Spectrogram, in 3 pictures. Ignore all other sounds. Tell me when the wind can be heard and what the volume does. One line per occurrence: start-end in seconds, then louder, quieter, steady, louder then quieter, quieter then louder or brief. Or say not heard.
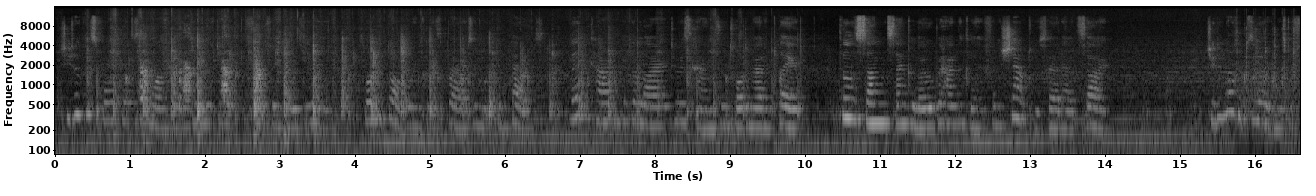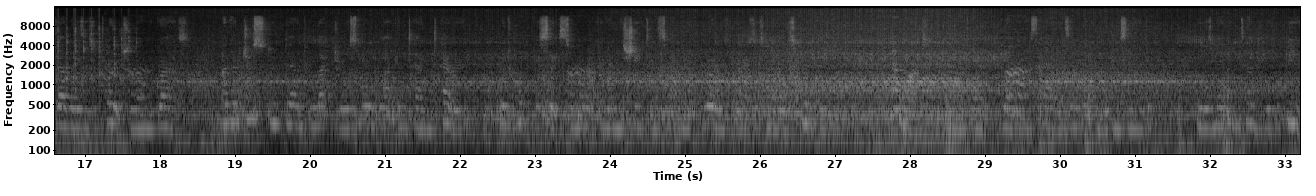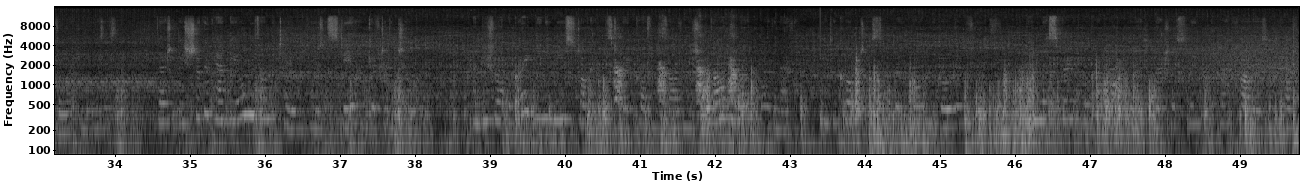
0.0-49.7 louder.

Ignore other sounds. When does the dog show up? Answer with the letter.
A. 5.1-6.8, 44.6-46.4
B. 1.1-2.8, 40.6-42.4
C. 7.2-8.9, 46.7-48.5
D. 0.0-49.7
B.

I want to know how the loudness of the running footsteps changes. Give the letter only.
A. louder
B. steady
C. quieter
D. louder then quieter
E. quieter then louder
C.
